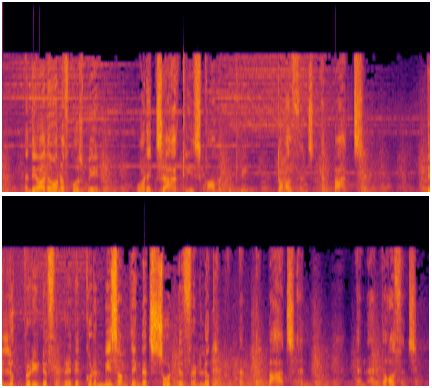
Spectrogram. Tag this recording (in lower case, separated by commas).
music, speech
